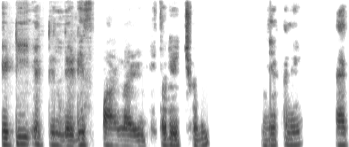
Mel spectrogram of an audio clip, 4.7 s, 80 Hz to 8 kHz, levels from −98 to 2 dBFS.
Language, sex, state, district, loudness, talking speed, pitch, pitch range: Bengali, male, West Bengal, Dakshin Dinajpur, -28 LUFS, 115 wpm, 120 Hz, 110-130 Hz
